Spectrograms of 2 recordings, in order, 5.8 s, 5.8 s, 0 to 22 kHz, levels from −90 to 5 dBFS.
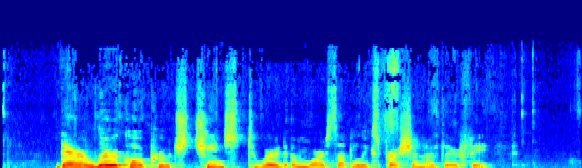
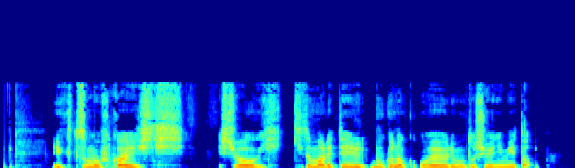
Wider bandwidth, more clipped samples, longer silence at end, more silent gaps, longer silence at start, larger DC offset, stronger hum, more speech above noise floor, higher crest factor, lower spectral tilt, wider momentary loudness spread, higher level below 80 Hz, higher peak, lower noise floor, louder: first, 15.5 kHz vs 11.5 kHz; neither; first, 0.95 s vs 0.35 s; neither; first, 0.55 s vs 0.15 s; neither; neither; first, 41 dB vs 24 dB; about the same, 18 dB vs 20 dB; about the same, -5.5 dB/octave vs -5.5 dB/octave; first, 16 LU vs 11 LU; about the same, -66 dBFS vs -62 dBFS; first, -2 dBFS vs -8 dBFS; first, -59 dBFS vs -50 dBFS; first, -18 LUFS vs -27 LUFS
